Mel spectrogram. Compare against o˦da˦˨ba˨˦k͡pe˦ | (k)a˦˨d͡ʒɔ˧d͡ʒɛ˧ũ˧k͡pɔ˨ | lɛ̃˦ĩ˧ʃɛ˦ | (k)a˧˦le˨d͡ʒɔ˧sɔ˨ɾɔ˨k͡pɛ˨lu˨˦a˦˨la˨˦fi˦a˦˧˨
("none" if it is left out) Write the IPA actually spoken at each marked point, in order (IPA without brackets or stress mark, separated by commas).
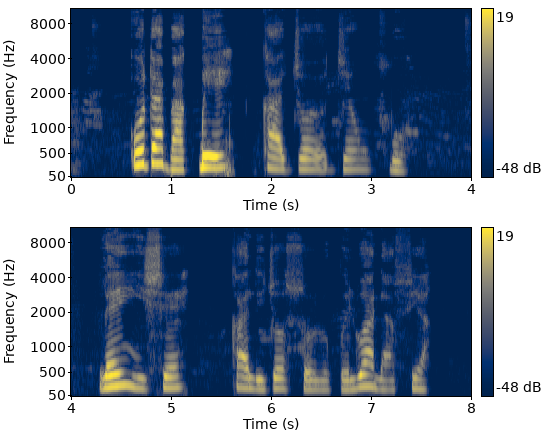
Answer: k, k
